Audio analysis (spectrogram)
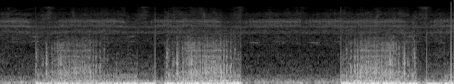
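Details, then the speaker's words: Steering wheel turned back and forth gives a rough, low groaning creak in bursts; a shop quoted replacing the steering rack, lower control arm, shocks and an alignment, though it's said a fix costing a few dozen yuan would do. "打方向有异响，明明很好解决，但是你去修理厂，你猜他敢收你多少钱？"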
